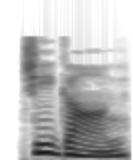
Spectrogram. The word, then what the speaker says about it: Qi Gong: Qi Gong, pronounced Qi Gong, is often mistaken for Tai Chi because both are Far Eastern arts that place an emphasis on movement and breathing.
